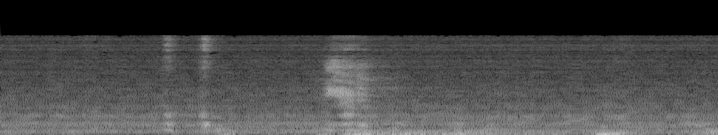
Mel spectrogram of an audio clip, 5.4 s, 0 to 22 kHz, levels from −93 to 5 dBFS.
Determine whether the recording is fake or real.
fake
